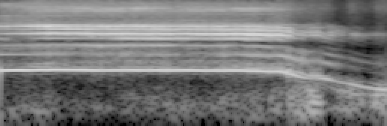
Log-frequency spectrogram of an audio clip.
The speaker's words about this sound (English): That, of course, is the bunker alarm kettle. It has a kettle on the side. Yeah. Heats water, and then I don't need to explain it.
